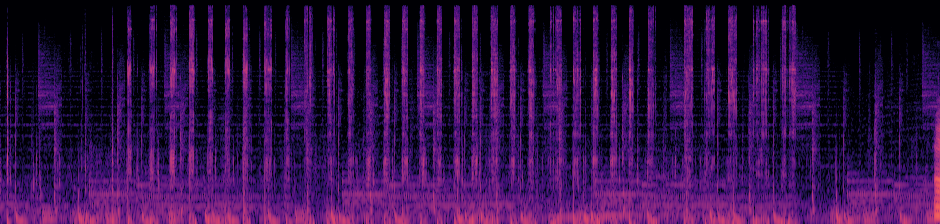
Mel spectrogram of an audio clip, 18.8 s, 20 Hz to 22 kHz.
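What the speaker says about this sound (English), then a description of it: "next we'll use a 10mm, and there's 2 10mm bolts that are on top of the airbox" Ratchet removing two 10 mm bolts securing the airbox to the frame of a Honda Monkey 125 motorcycle; rapid, continuous clicking in repeated bursts, close and fairly loud.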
